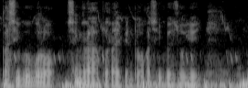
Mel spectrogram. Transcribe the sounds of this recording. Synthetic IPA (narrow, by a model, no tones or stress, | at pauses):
ɡ̥asibɯbɔɾɔsiŋɡɾabɯɾajbent̪ʰɔɡasibɯzojɯj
